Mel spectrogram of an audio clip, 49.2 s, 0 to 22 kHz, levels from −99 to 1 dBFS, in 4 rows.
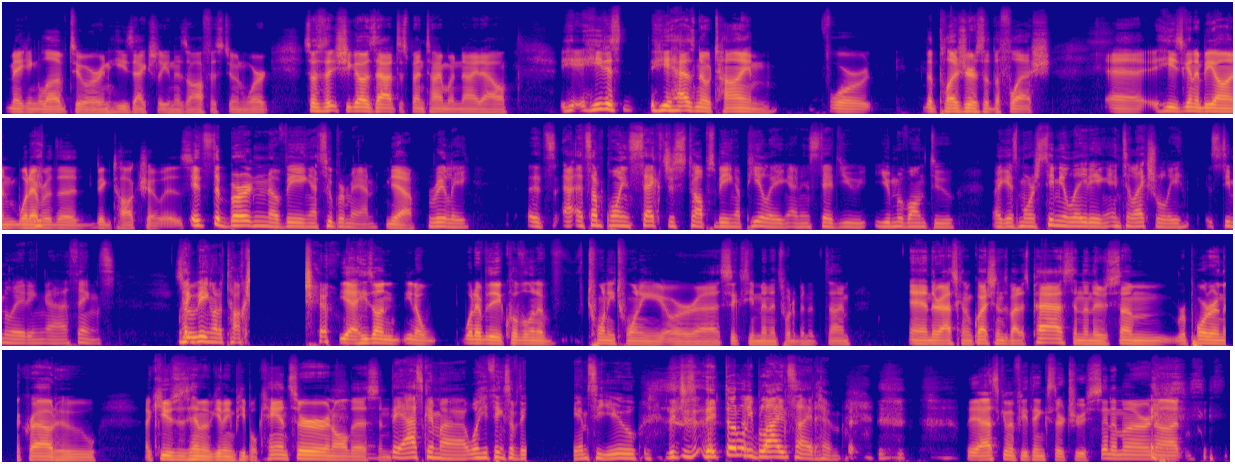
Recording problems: audio cutting out; at 27 s for 0.5 s, at 37 s and at 42 s

